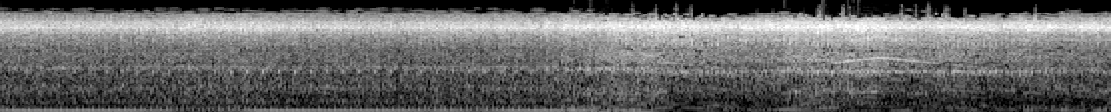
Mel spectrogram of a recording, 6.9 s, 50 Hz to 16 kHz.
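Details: 1994 Geo Metro four-door during drivetrain restoration, distributor timing being checked: smooth steady idle, then a clean rev rising and falling evenly without stumbling. Normal revving.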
